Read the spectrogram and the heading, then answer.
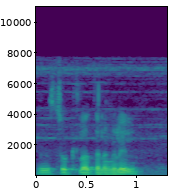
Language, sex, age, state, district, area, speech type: Tamil, male, 30-45, Tamil Nadu, Dharmapuri, rural, spontaneous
